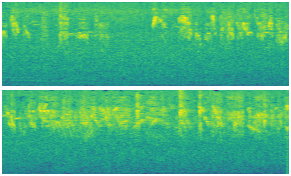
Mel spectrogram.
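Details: Double-collared seedeater (Sporophila caerulescens) singing the chuva song type, a training recording: fast, high, bright chirps and twittering phrases, nearly continuous, over faint background hiss.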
